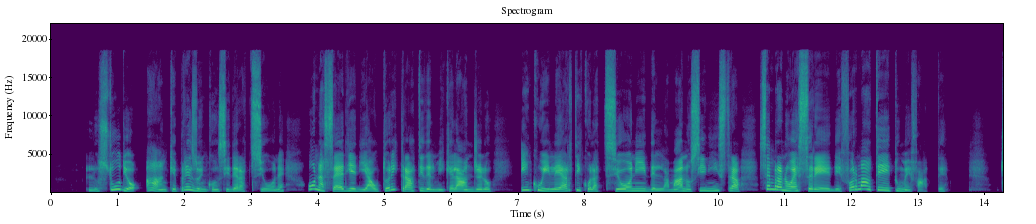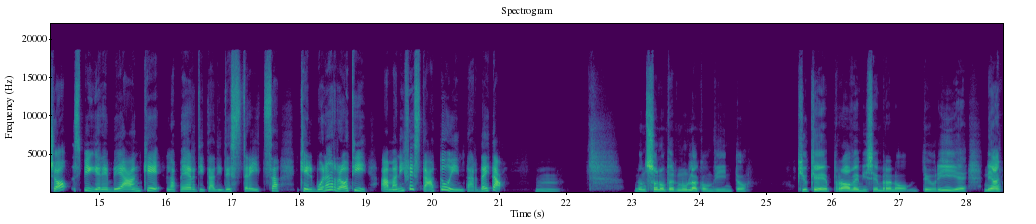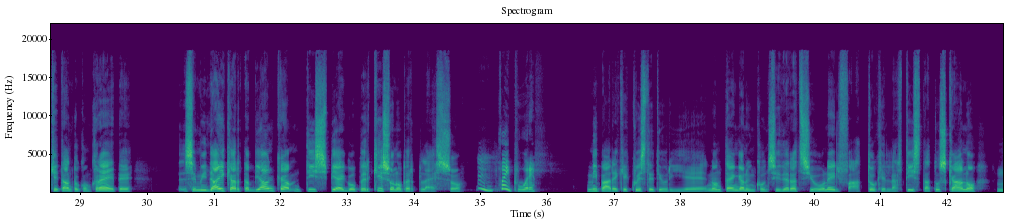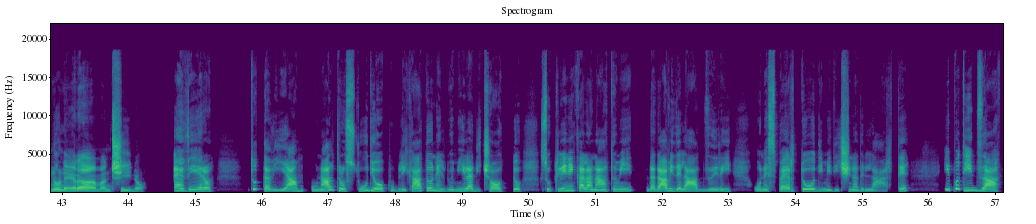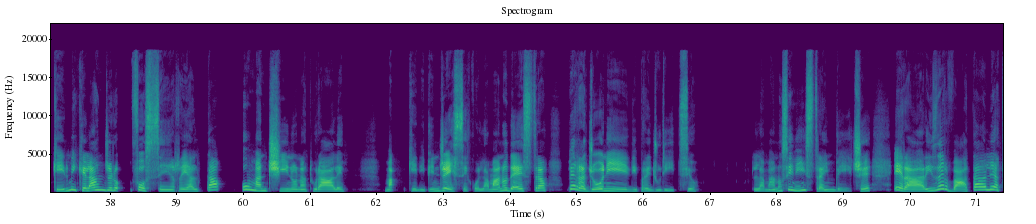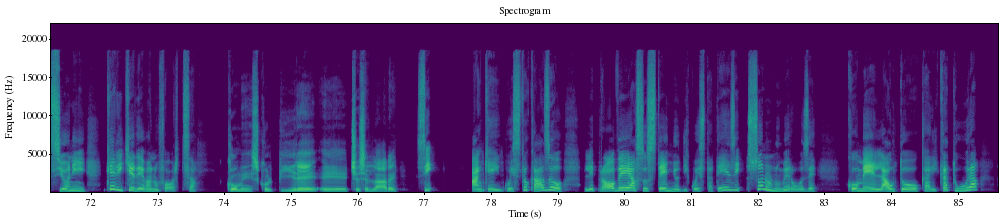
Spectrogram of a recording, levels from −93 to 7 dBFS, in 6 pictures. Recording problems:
thin; somewhat; fading below 350 Hz

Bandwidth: 18.5 kHz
